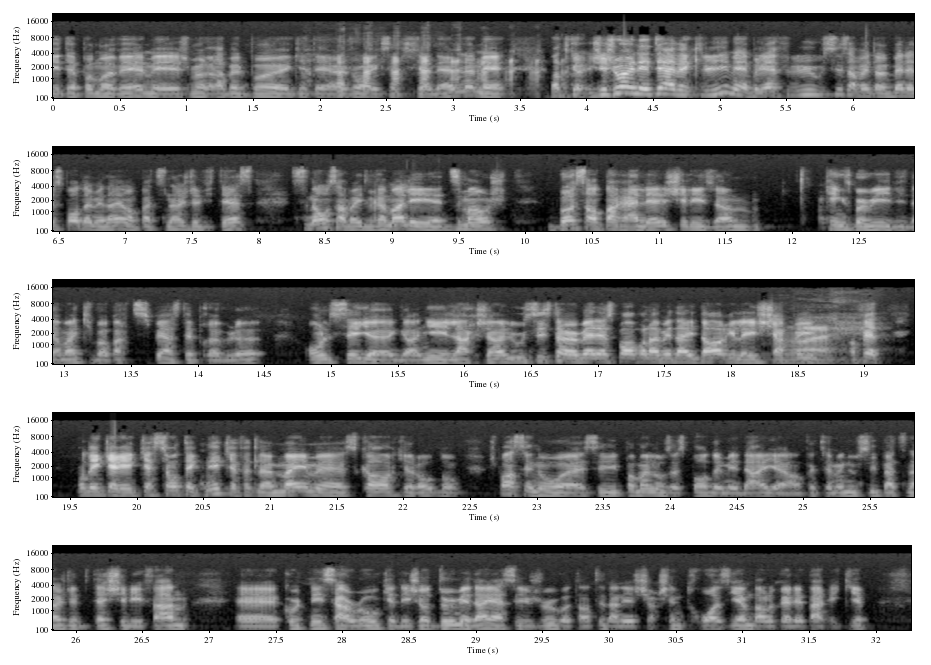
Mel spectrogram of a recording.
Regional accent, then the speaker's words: Terrebonne, Quebec, Canada; Moi aussi, je viens de Terrebonne.

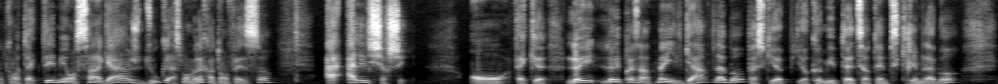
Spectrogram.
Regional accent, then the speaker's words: Canada; on vient chercher un criminel, on le ramène chez nous au Canada

